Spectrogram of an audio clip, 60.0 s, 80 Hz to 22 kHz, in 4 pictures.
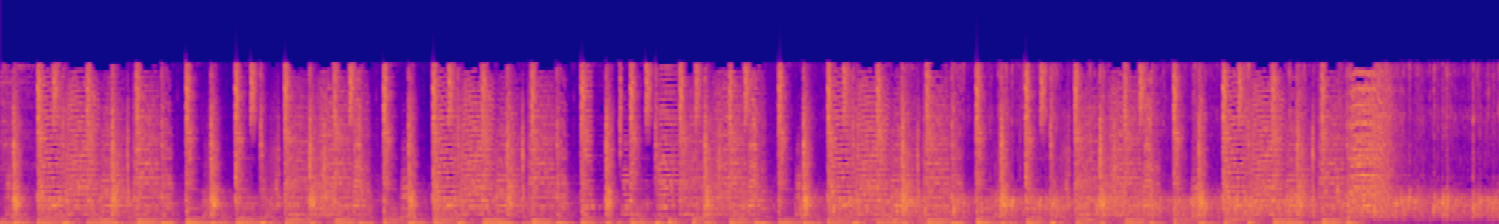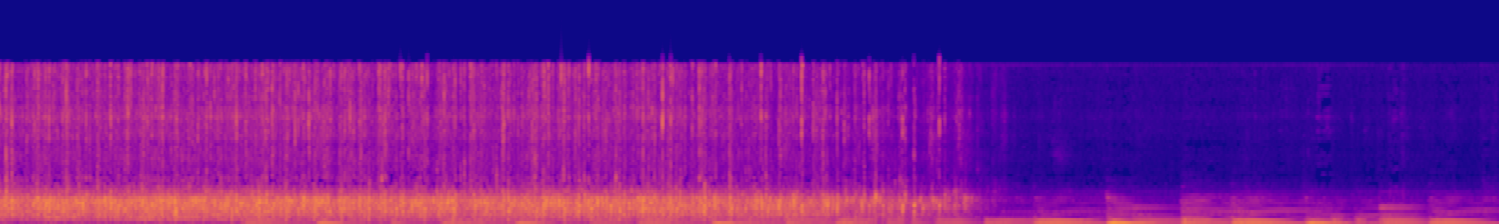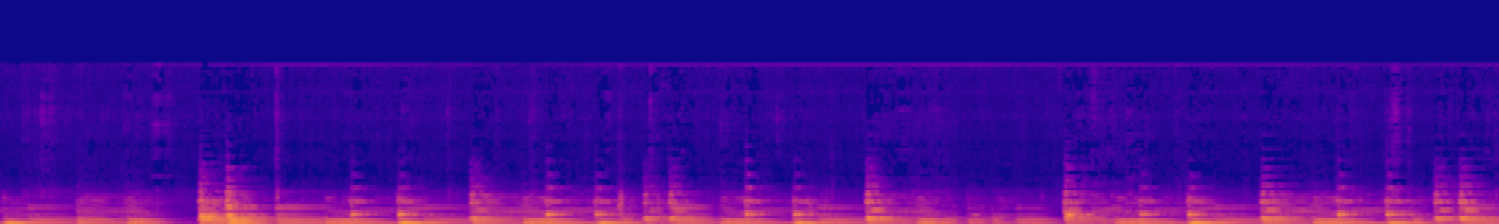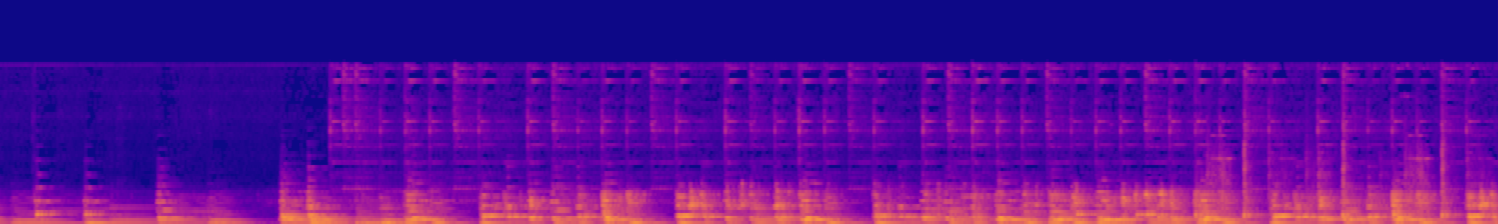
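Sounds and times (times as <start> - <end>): piano-led backing music: 0.0 - 14.4, 17.2 - 59.9
audience applause: 7.0 - 25.0, 54.2 - 59.9.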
